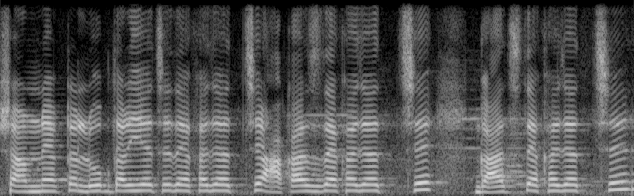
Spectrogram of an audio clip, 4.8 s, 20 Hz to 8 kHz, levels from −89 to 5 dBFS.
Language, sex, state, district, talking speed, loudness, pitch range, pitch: Bengali, female, West Bengal, Purulia, 165 wpm, -15 LUFS, 230-250 Hz, 245 Hz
